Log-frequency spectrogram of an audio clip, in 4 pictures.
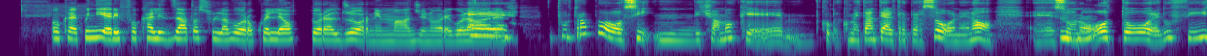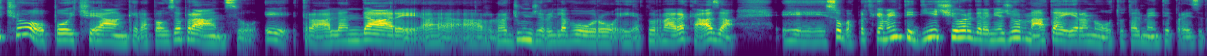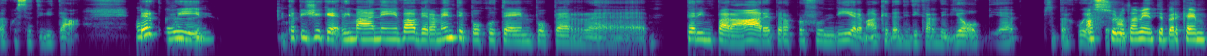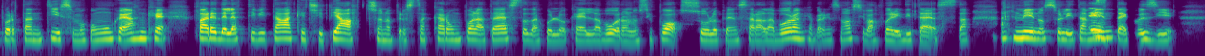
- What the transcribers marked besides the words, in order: laughing while speaking: "Almeno"
- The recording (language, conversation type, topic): Italian, podcast, Come riuscivi a trovare il tempo per imparare, nonostante il lavoro o la scuola?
